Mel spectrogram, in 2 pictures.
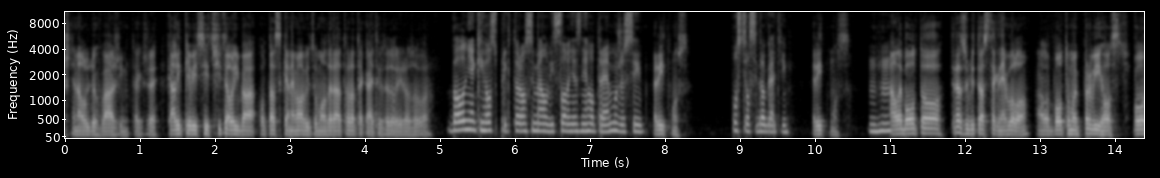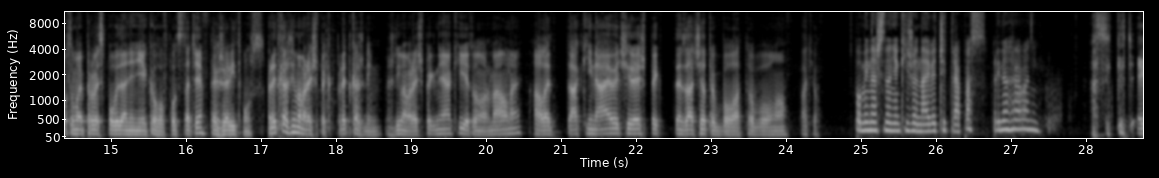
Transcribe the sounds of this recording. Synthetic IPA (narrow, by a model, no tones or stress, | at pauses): ʃɲɛnaluɟɔɣʋaːʒimt̪aɡʒɛkalikɛbisit͡ʃiːt̪alibaʔɔt̪aːskiaɲɛmalabit̪umɔd̪ɛɾaːt̪ɔɾat̪a̰ɡa̰jt̪ak̚t̪ɔɛd̪ɔbɾiːɾɔzɦɔʋɔ̰ɾ | bɔlɲɛakiɦɔsc̚pɾikt̪ɔɾɔmsimalʋislɔʋɛɲɪɛzɲɛɦɔt̪ɾɛːmuʒɛsiɾit̪mus | puscilsid̪ɔɡaci | ɾit̪mus | m̩ɦalɛbɔlt̪ɔt̪ɛɾazubit̪ɔasi̥t̪aɡɲɛbɔlɔalɛbɔlt̪ɔmɔjpr̩ʋiːɦɔscbɔlɔt̪ɔmɔjɛpr̩ʋɛːspɔʋɛd̪aɲɪɛɲɪɛkɔɦɔfpɔt̪st̪acɛt̪aɡʒɛɾit̪mṵspɾɛt̪kaʒd̪imaːmɾɛʃpɛkt̪̚pɾɛt̪kaʒd̪iːmvʒd̪imaːmɾɛʃpɛɡ̚d̪ɲɛakiːjɛt̪ɔnɔ̰ɾma̰ːlnɛa̰lɛt̪akiːnajʋɛt͡ʃiːɾɛʃpɛkt̪ːɛnzat͡ʃɪat̪ɔɡ̚bɔ̰lat̪ɔ̰bɔlnɔpacɔ | spɔmiːnaʃsinaɲɛakiːʒɛnajʋɛt͡ʃiːt̪ɾapaspɾinaɦɾaːʋaɲiː | asikɛcɛ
